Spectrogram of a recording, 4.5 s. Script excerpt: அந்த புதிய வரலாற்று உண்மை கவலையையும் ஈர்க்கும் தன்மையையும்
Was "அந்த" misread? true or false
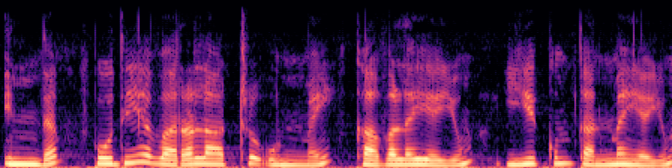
true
